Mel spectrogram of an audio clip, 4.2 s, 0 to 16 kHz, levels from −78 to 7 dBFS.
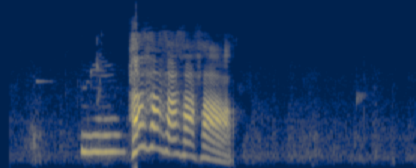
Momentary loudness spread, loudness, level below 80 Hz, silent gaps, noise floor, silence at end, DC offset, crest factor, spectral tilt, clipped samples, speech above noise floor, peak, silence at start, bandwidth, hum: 12 LU; -15 LUFS; -66 dBFS; none; -53 dBFS; 1.85 s; under 0.1%; 20 dB; -2.5 dB/octave; under 0.1%; 38 dB; 0 dBFS; 0.8 s; 11 kHz; none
